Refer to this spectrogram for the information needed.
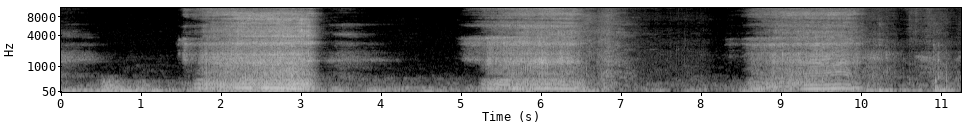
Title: ultimate snoring sound part 3(1)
